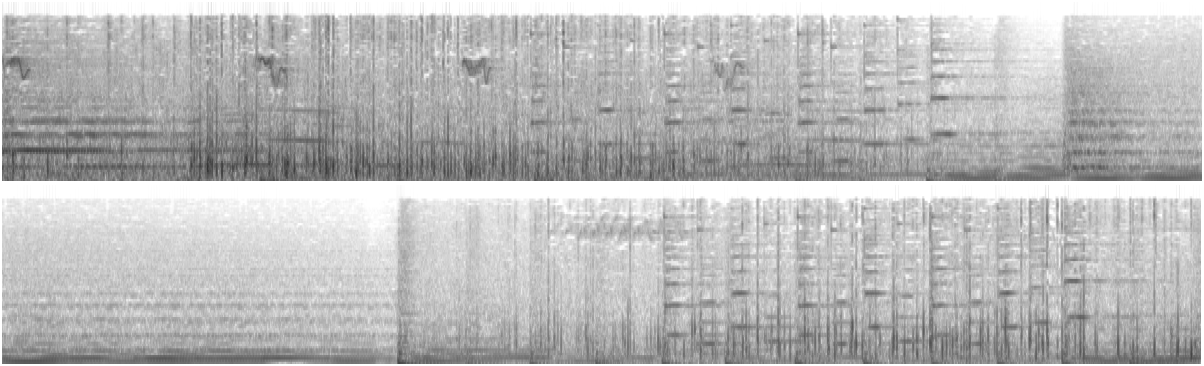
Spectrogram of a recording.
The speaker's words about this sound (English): Let's ride to the top of that hill again.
